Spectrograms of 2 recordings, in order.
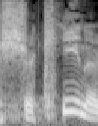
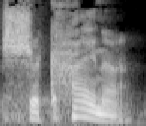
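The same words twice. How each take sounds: First: The middle vowel sounds like 'ee'. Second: The middle vowel sounds like 'eye'. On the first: The speaker calls it right. "all of their I's sound like E's. So it's actually Shekinah glory" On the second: The speaker calls it wrong. "I've always heard it pronounced Shekinah"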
